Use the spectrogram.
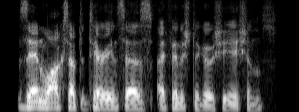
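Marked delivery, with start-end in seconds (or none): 1.6-2.8 totally flat, expressionless, serious deadpan monotone. A narrator voicing Zan as he walks up to Terry, deadpan monotone. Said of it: "Totally deadpan, monotone, serious look".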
